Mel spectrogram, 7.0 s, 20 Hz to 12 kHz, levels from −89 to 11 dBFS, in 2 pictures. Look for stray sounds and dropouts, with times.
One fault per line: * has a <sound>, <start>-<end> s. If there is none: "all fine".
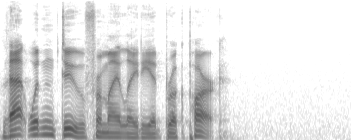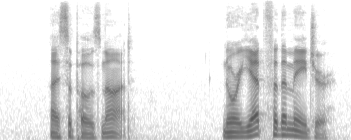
all fine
